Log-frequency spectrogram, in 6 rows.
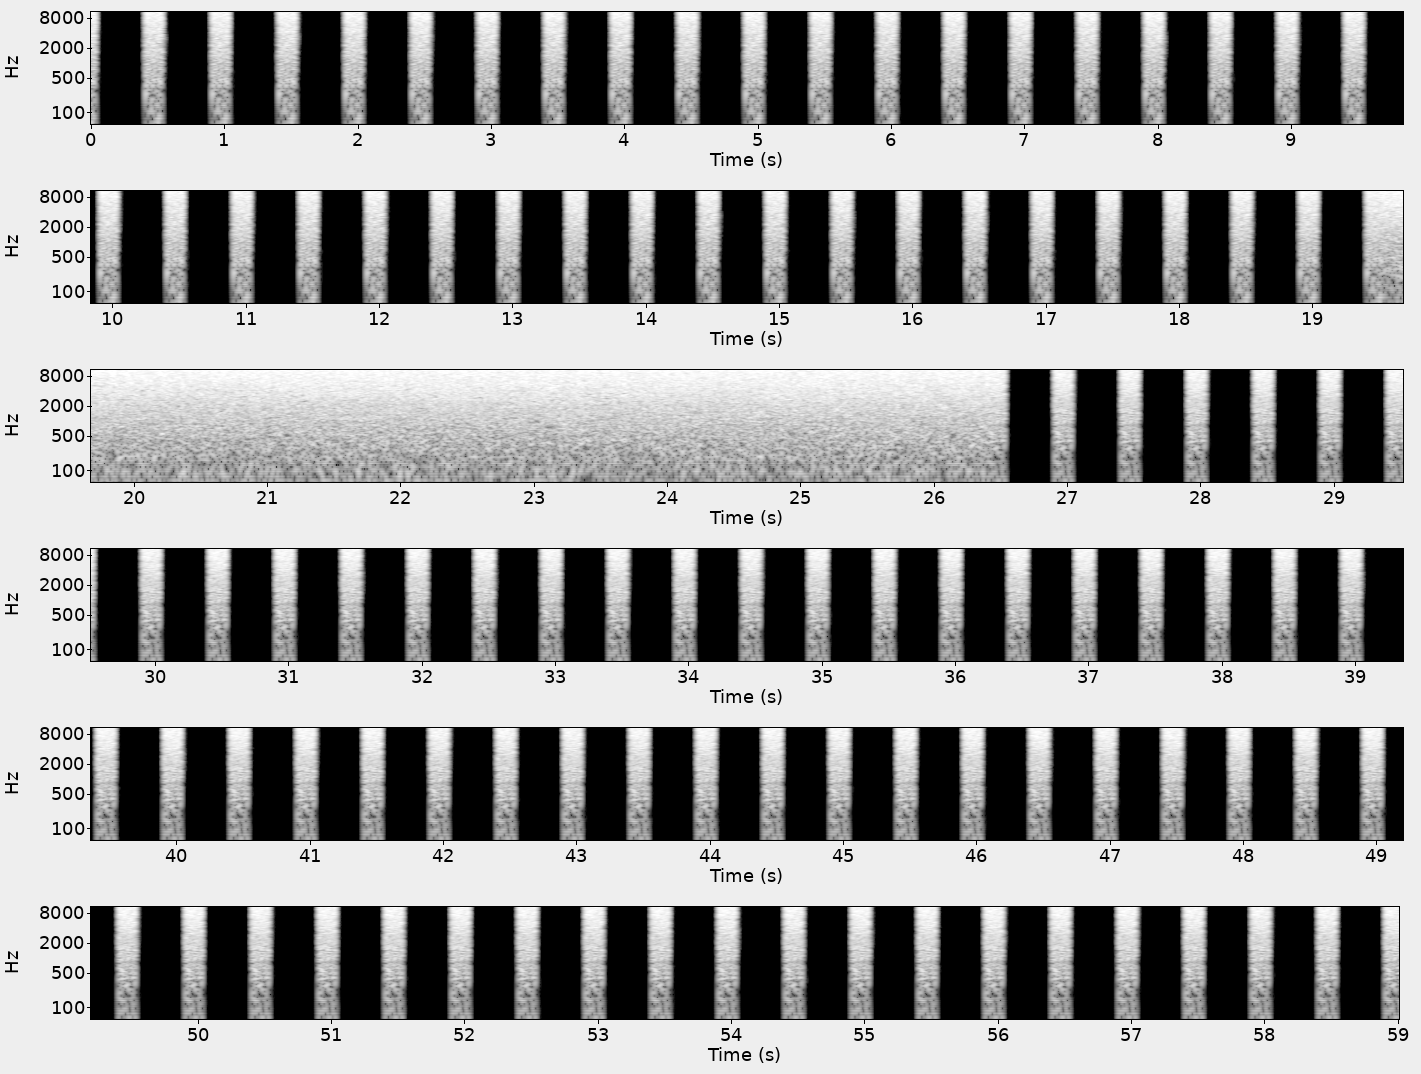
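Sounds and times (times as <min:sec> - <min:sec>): short bursts of hiss: 0:18.4 - 0:29.6.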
